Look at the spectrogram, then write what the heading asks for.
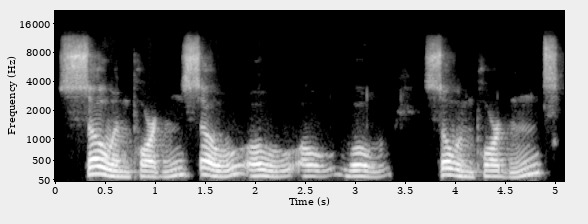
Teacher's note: So we have a W sound so that you can link the words together.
